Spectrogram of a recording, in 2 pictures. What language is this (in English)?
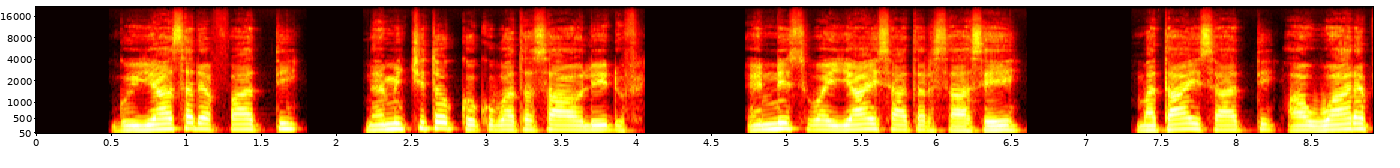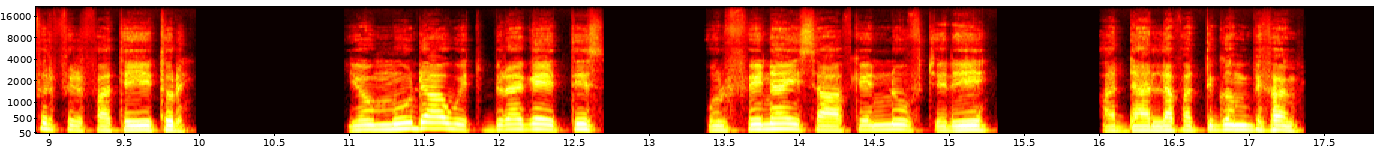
Oromo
